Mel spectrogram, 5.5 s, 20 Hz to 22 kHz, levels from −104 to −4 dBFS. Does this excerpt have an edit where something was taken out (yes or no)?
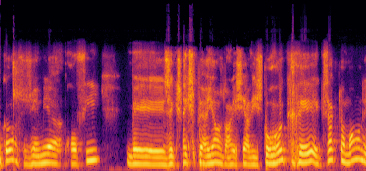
yes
